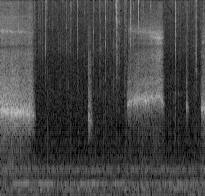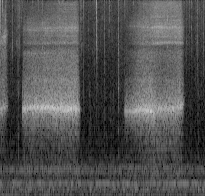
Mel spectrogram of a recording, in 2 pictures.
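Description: A person tries to imitate whistling beside a campfire, producing several breathy, wavering whistle tones in short bursts separated by pauses, over a constant low background hum.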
